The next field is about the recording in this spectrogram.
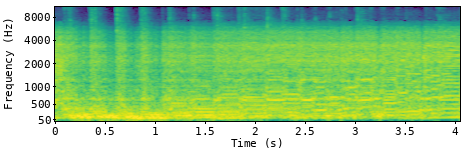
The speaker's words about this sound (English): Uh, and it sounds really ominous and what's cool is you can add that with you know distortion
